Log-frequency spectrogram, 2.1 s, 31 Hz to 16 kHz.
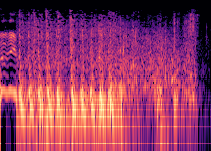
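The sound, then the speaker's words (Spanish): Rapid automatic gunfire from Estonian soldiers shooting from a branch of a trench in a 1944 World War II film: a fast, regular string of shots that ends in a quick fade. “Otros soldados estonios les disparan desde otro ramal de la trinchera.”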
